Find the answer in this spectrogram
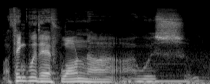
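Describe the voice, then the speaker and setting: In a lightly acted performance, a man plays a retired racing driver and father interviewed in a game cutscene, speaking candidly and hesitantly with regret. His voice is medium-pitched at a moderate pace.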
